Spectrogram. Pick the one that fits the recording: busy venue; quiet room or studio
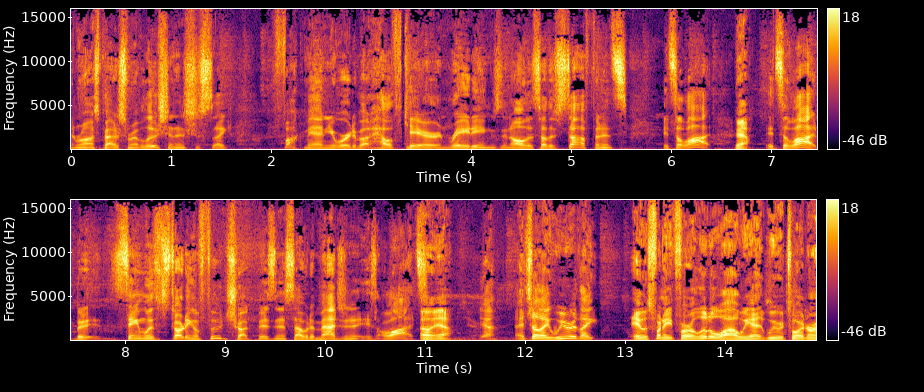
busy venue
